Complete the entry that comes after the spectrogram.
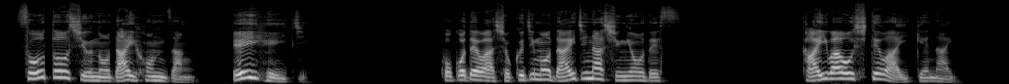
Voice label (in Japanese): ナレーション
